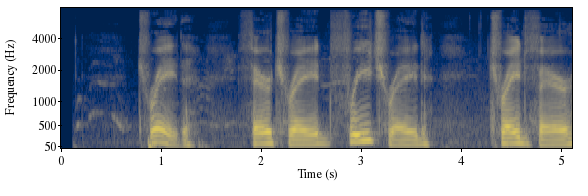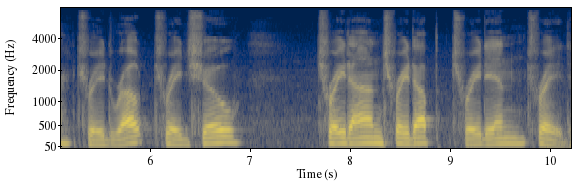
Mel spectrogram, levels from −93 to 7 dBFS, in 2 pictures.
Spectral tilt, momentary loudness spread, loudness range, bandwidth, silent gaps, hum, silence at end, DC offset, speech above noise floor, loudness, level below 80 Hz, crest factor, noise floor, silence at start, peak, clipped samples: -8 dB/octave; 10 LU; 3 LU; 7.6 kHz; none; none; 0 s; under 0.1%; 36 dB; -17 LUFS; -42 dBFS; 16 dB; -52 dBFS; 0.8 s; -2 dBFS; under 0.1%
